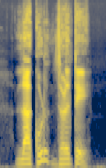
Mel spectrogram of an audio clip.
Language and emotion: Marathi, neutral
